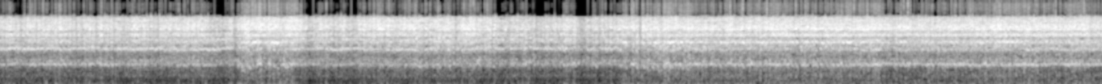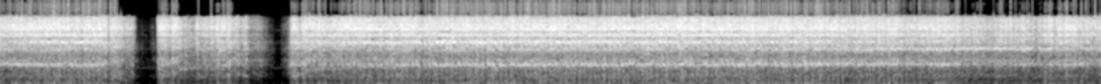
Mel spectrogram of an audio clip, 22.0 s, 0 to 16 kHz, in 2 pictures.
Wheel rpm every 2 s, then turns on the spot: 230, 220, 230, 220, 230, 160, 110, 210, 220, 240, 230.
10-12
